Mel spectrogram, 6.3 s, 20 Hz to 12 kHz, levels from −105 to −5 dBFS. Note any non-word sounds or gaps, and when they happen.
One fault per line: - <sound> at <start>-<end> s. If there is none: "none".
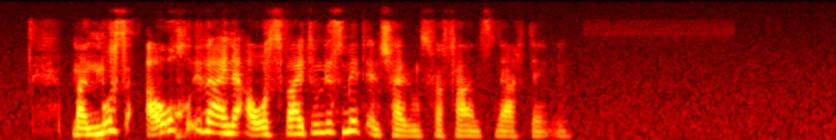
none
